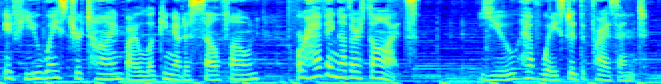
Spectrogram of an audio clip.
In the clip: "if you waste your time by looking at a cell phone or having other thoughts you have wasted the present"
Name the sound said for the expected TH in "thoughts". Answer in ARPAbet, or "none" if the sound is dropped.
TH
